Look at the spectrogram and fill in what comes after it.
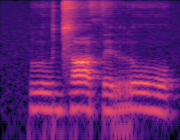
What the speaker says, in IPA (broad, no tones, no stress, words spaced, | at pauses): lud͡zɑθe ro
